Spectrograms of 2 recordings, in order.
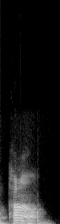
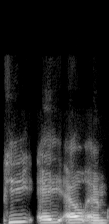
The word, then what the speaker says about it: palm: hand is called the Palm so we write it p-a-l-m but the L is silent Palm normally L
